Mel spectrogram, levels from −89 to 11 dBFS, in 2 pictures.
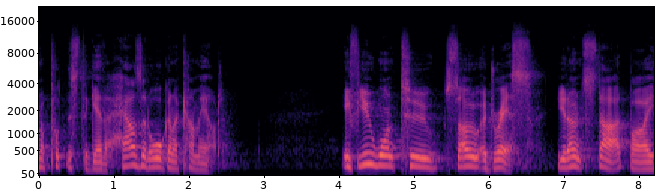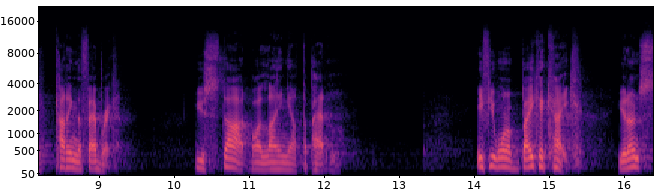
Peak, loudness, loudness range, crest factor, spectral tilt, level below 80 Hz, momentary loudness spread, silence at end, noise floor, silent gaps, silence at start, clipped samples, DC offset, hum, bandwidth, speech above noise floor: -10 dBFS; -30 LUFS; 4 LU; 22 dB; -5 dB/octave; -86 dBFS; 11 LU; 0 s; -79 dBFS; none; 0 s; under 0.1%; under 0.1%; none; 14 kHz; 50 dB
